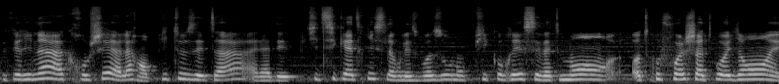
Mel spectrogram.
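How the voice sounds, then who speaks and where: A woman playing a tabletop game, describing her character in narrative style. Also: on the high side. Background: soft music bed.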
